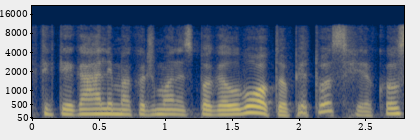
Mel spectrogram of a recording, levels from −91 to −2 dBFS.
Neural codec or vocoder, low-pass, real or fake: codec, 16 kHz in and 24 kHz out, 0.9 kbps, LongCat-Audio-Codec, fine tuned four codebook decoder; 10.8 kHz; fake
